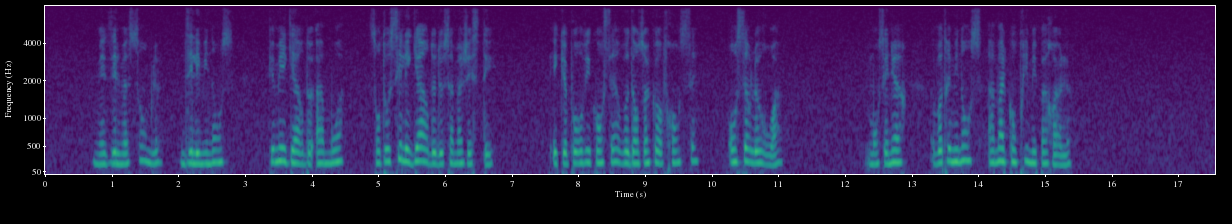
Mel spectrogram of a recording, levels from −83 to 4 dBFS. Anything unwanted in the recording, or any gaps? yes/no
no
